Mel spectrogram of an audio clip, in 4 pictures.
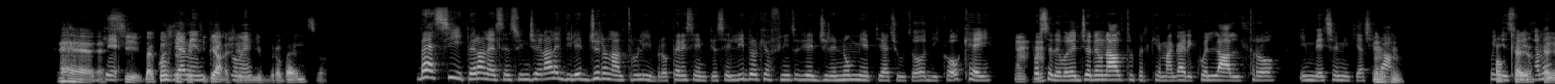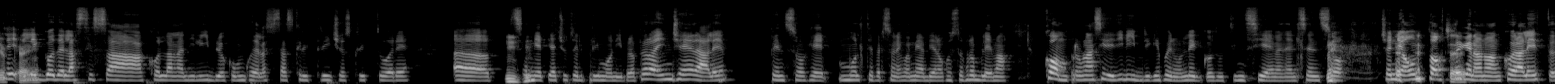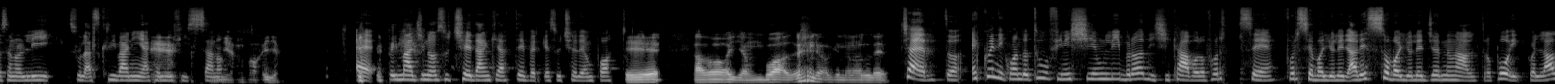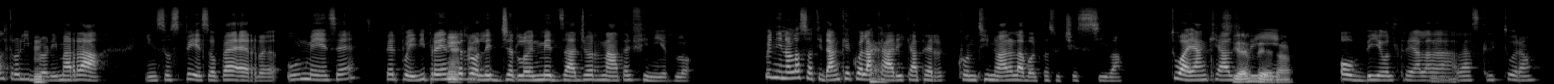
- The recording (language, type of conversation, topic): Italian, unstructured, Come ti senti dopo una bella sessione del tuo hobby preferito?
- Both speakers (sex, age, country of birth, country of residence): female, 20-24, Italy, Italy; male, 20-24, Italy, Italy
- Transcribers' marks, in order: other background noise; tapping; laugh; chuckle; laughing while speaking: "ce"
